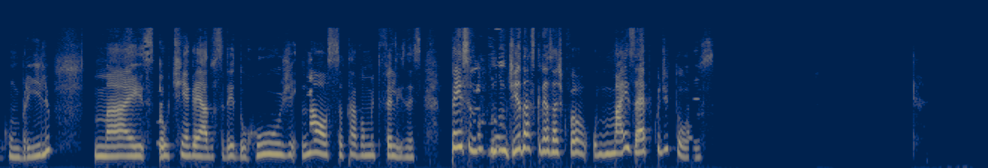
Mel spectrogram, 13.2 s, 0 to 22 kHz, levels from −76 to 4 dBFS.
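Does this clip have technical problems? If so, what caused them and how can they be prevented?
Yes. The speech carries four bursts of corrupt frame decoding: 1.89–2.15 s, 4.08–4.20 s, 6.30–6.68 s and 9.14–9.31 s. Each spans a handful of damaged frames, from about three up to around seven. Flipped bits made the decoder misread gains and codes, so energy lands at wrong frequencies as chirps and noise bursts. These peak near −10 dBFS at 4.1 and 6.3 s and are quieter elsewhere. Prevention: protect the bitstream with checksums and have the decoder conceal, not play, frames that fail.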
